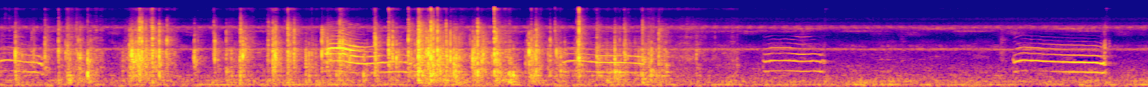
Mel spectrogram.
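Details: A cat mews repeatedly, a series of bent, slightly descending calls, some drawn out; handling noises and clatter crowd the first few seconds, then clear meows stand alone against a low hum.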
